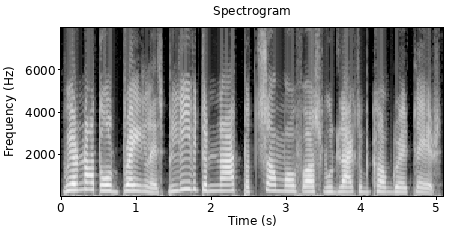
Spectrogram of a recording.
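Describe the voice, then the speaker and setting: A woman with a high, smooth and clear voice reads forum comments aloud as a gaming channel host. She adds casual, wry, sarcastic remarks between them, and her voice sounds close and dry. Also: moderate pace, fairly bright tone, no room sound, rough recording.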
